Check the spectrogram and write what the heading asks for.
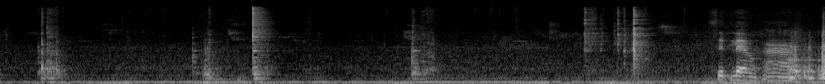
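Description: A metal spoon and a wooden spatula tossing minced pork larb in a nonstick wok: soft scrapes with a handful of sharp clinks against the pan, over a steady low hum.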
